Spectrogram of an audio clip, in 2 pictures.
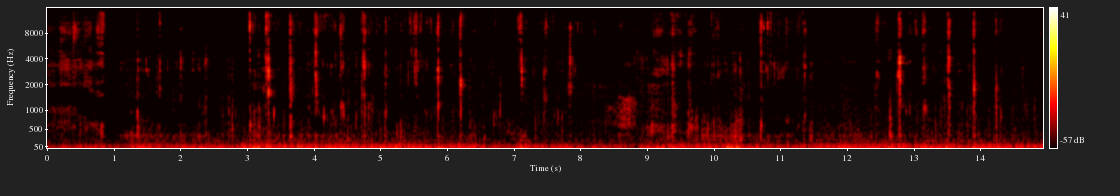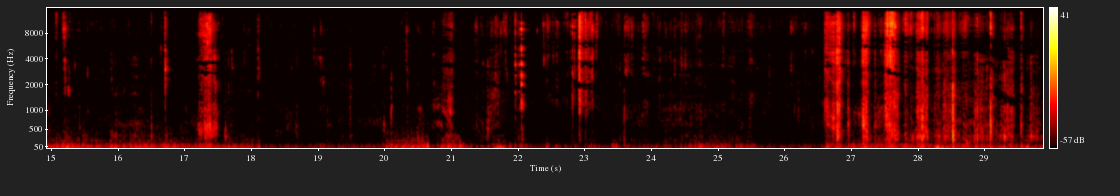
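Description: Close-miked chewing of a large beef meatball (bakso), with sharp wet mouth clicks scattered throughout. Near the end comes a run of louder, denser crunching.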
